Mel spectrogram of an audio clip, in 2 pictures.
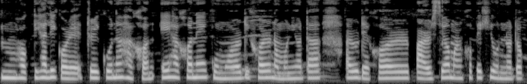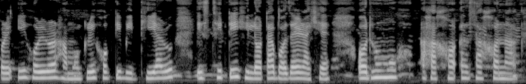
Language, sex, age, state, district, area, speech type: Assamese, female, 18-30, Assam, Lakhimpur, urban, spontaneous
